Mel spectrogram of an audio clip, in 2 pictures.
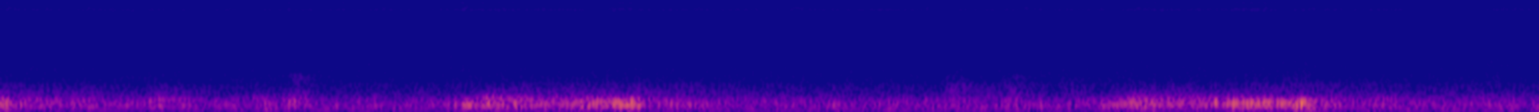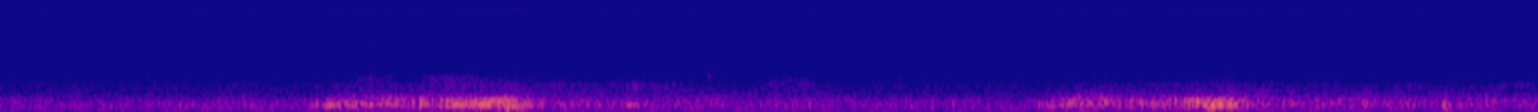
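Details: Wheezing over the chest of a real mechanically ventilated patient.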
